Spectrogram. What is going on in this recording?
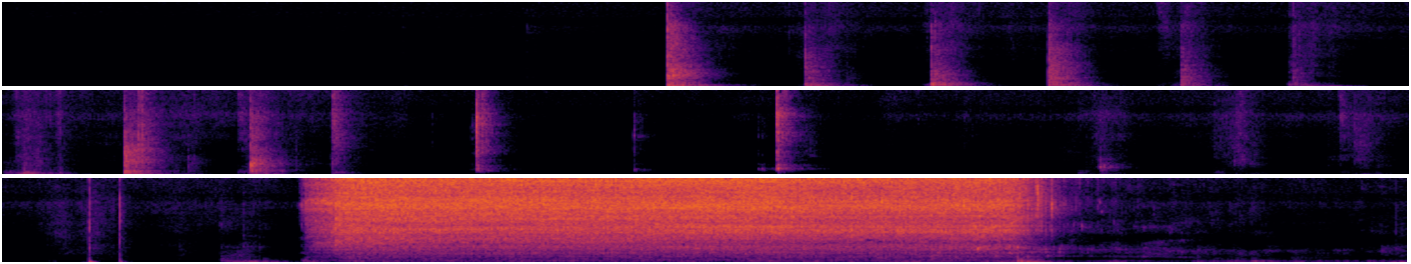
I walked down the hallway into the bathroom and flipped the light switch. Then I turned on the faucet.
